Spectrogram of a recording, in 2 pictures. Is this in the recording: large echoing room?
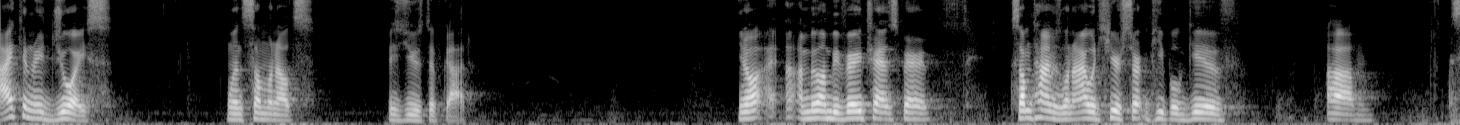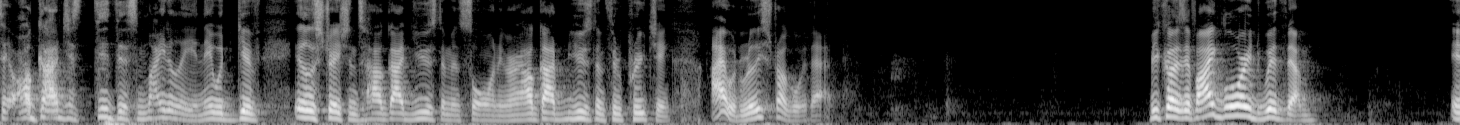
yes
